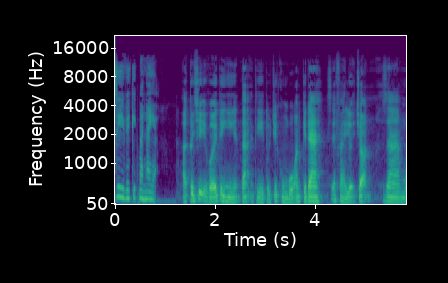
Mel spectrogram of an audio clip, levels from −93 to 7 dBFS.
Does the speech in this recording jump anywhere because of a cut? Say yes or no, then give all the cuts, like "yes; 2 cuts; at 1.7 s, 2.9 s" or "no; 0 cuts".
no; 0 cuts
